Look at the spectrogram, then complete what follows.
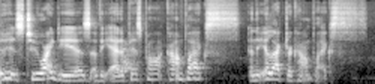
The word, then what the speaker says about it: Oedipus: It starts with an O, but it's pronounced Oedipus.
